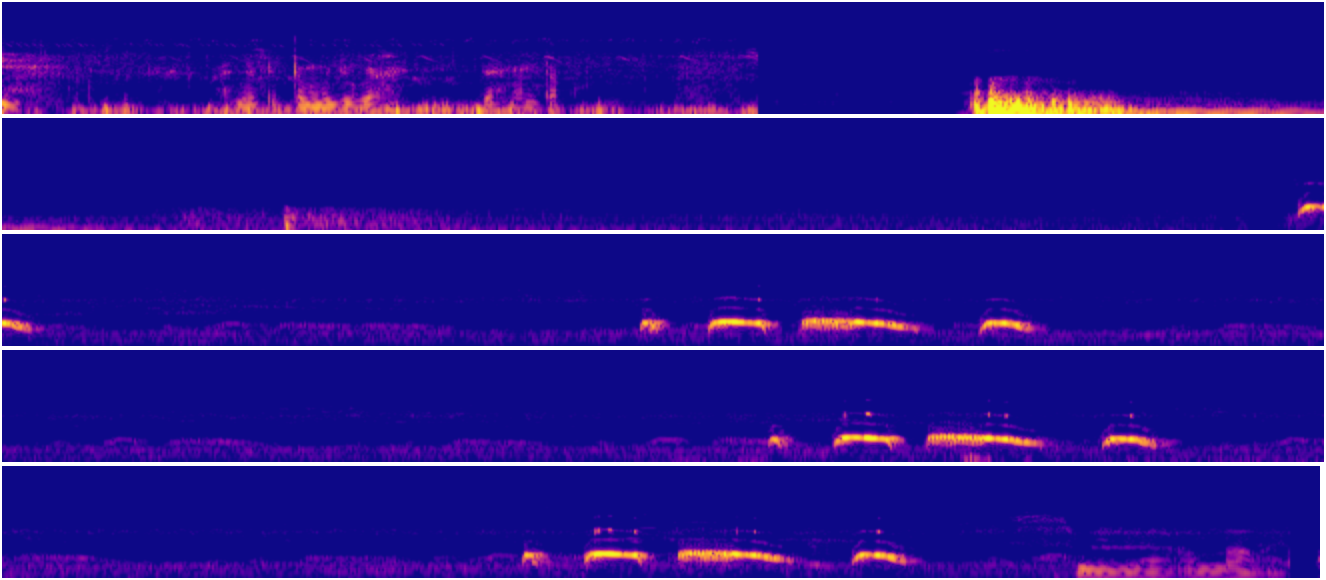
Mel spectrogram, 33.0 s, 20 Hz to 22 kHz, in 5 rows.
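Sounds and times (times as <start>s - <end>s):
dove cooing: 13.0s - 15.5s, 16.1s - 32.2s.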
